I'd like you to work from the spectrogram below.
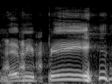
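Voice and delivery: high, slow, drawn-out whiny begging; whiny plea. Retold or imitated. Arrested teen to the cops, high slow whiny plea. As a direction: stretch it out like a desperate kid. Kicking the wagon, begging to pee.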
